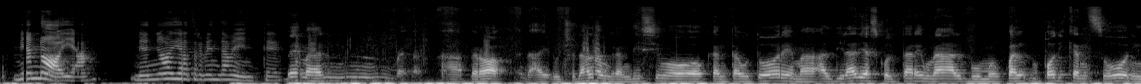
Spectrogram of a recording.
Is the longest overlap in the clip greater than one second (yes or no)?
no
